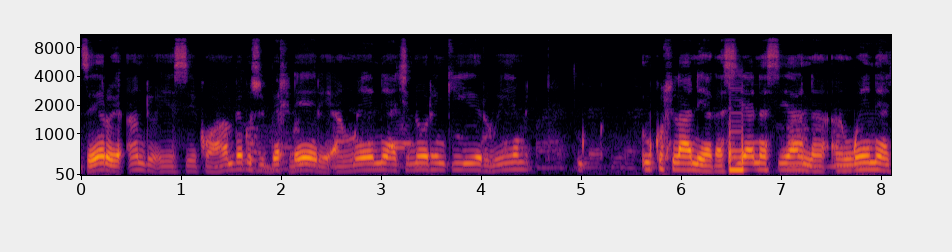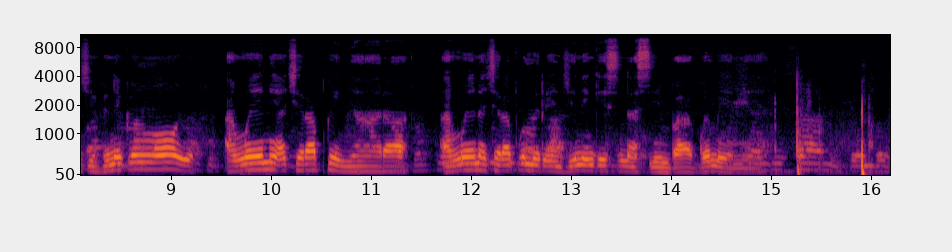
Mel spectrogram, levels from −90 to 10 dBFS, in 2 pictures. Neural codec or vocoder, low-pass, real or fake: none; 9.9 kHz; real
